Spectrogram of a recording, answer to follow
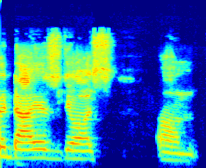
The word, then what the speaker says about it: Dyeus: For people watching who don't know yet, Harshit is the founder of Dice. Am I pronouncing it right? Yes. Yes. Yes. You can call it Dice.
